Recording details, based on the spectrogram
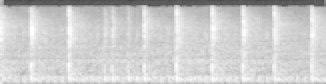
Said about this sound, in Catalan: Rum, rum. Era so de Montesa, Sona a Montesa. Mare meva. Perfecte, tu. Doncs el so de la Montesa que va impressionar el Pep, que va quedar col·lapsat.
